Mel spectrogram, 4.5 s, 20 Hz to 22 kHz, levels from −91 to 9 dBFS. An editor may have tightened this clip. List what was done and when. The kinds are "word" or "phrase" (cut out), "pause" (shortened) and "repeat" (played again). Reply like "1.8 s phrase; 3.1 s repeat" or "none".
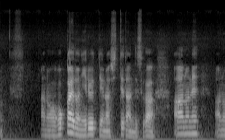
none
